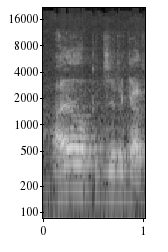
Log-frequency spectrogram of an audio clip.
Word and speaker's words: Areopagitica: But several hundred years before, John Milton in I can never pronounce it, Areopagitica? Areopagitica, thank you.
